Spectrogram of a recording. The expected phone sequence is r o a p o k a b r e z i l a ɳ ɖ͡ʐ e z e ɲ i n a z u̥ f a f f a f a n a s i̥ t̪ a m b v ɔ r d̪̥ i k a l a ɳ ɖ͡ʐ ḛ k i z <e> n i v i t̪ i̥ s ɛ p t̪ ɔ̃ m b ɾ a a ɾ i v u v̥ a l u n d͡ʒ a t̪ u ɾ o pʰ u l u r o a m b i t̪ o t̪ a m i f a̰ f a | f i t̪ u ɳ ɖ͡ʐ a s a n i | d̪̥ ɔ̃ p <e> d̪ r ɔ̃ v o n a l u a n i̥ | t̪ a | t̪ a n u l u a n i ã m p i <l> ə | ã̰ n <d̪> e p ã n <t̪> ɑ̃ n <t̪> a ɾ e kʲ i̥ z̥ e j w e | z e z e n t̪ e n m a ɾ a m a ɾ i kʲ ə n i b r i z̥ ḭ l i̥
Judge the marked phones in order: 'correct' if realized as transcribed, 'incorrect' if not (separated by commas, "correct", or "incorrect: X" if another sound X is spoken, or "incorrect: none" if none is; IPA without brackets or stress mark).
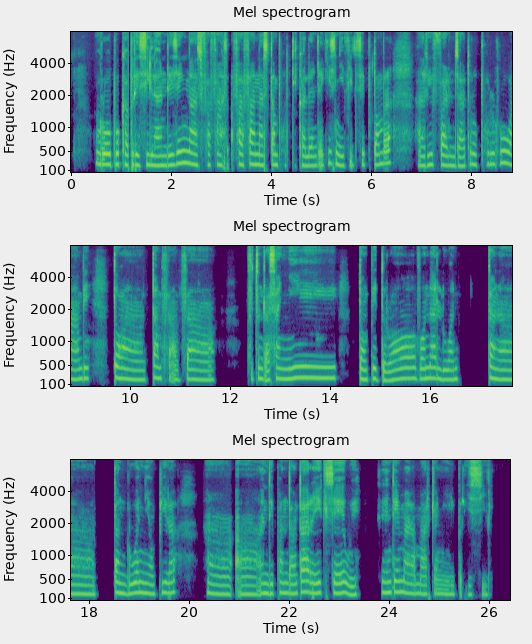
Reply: incorrect: i, correct, incorrect: ɾ, correct, incorrect: d̪, correct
